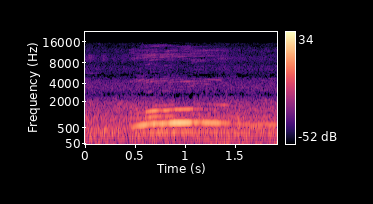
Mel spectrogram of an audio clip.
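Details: Cat making odd sounds indoors: one drawn-out tonal meow-like call that rises gently, holds steady for about a second, then fades, with clear stacked overtones over a constant low hum.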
